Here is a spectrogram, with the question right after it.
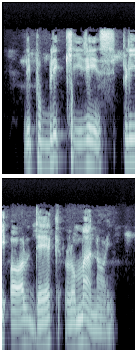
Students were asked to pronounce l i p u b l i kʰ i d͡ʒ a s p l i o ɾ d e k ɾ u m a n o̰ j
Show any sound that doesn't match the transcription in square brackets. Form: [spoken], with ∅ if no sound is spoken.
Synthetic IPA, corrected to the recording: l i p u b l i kʰ i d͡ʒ [i] s p l i o [l] d e k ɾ [o] m a n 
